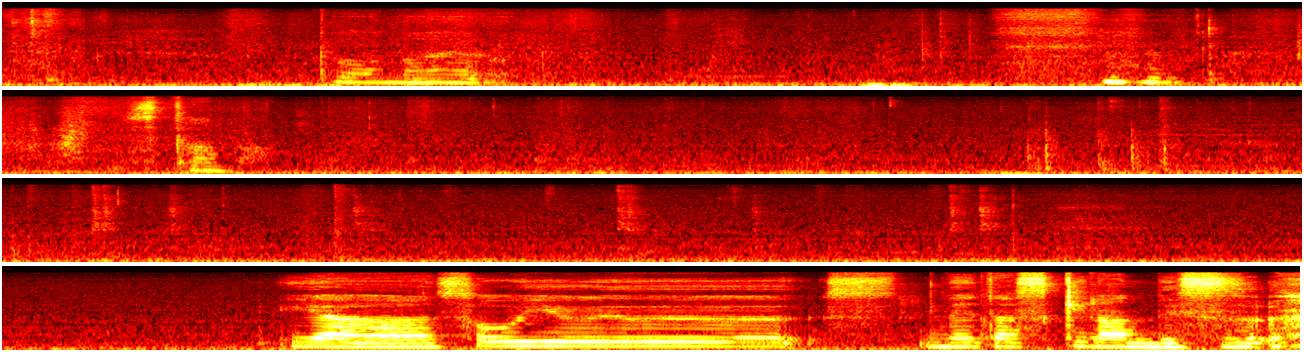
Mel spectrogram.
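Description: A young woman speaks close to a microphone, with long pauses.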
